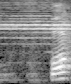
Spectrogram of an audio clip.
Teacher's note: प का जो उच्चारण जब हम लोग करते हैं तो दोनों होंठ जो है यानी ओष्ठ आपस में मिलते हैं, इसीलिए जो प का जो उच्चारण स्थान होगा वो क्या होगा, ओष्ठ होगा।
